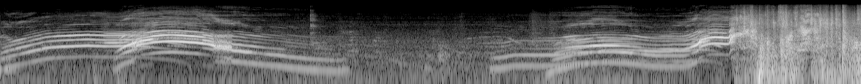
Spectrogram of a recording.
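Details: Two domestic cats fighting on a tin roof, one then falling off: loud wavering caterwauls rising and falling, a pause, another surging yowl, then a burst of harsh scuffling noise at the end.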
